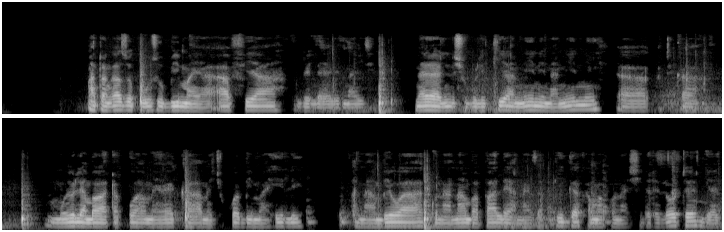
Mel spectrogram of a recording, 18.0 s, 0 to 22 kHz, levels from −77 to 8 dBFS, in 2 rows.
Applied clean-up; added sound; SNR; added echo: none; Drawer open or close / Wood; 11 dB; none.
